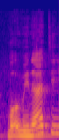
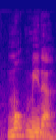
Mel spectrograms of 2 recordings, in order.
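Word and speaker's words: مؤمنة: Mu'minatin, you're making it plural, and here is only single. Mu'mina, not mu'minat. Okay, there's a difference between mu'mina and mu'minat. The letter dad, dalla, no dalla.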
